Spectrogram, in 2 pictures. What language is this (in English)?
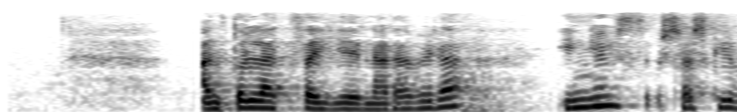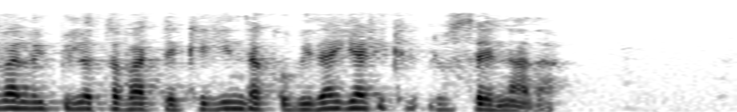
Basque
